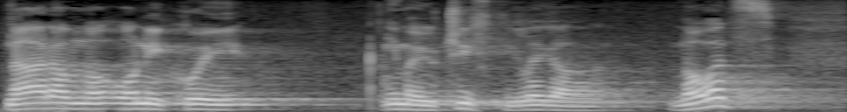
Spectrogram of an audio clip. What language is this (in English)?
Croatian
